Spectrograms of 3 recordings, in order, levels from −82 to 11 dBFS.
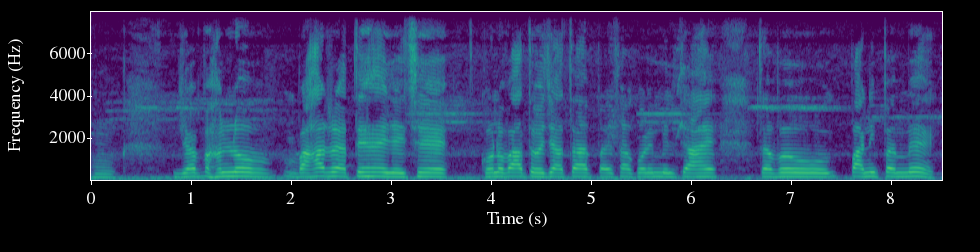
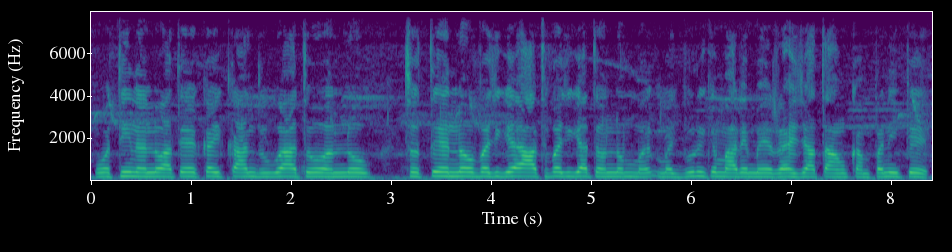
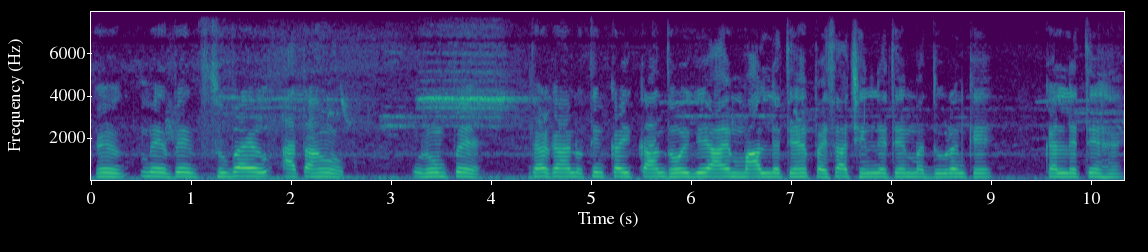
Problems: constant background noise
